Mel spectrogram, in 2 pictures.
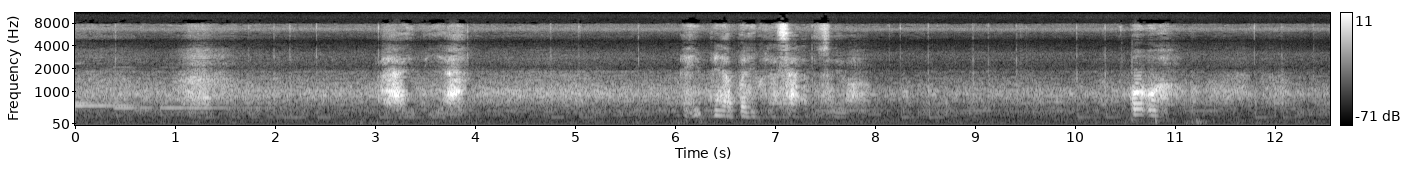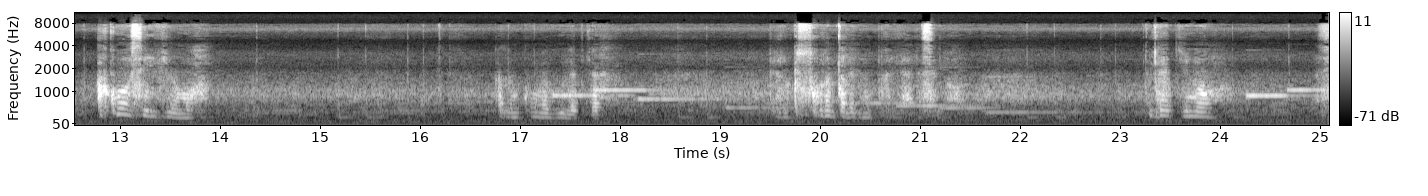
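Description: A young man speaks calmly, close by, in short bursts.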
